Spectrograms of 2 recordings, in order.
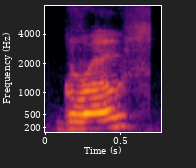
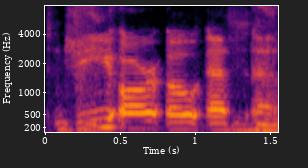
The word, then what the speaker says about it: Gross: German because when my family immigrated to the US, there's there's a weird letter in the German in German where it produces a double S sound and English doesn't have it.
